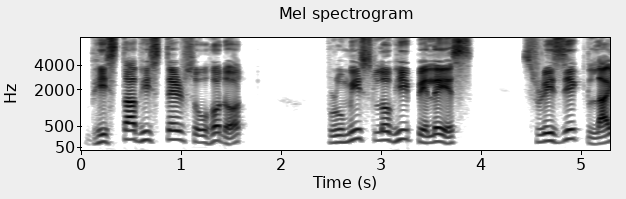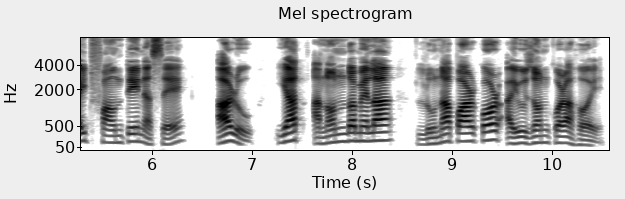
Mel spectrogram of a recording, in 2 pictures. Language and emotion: Assamese, neutral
